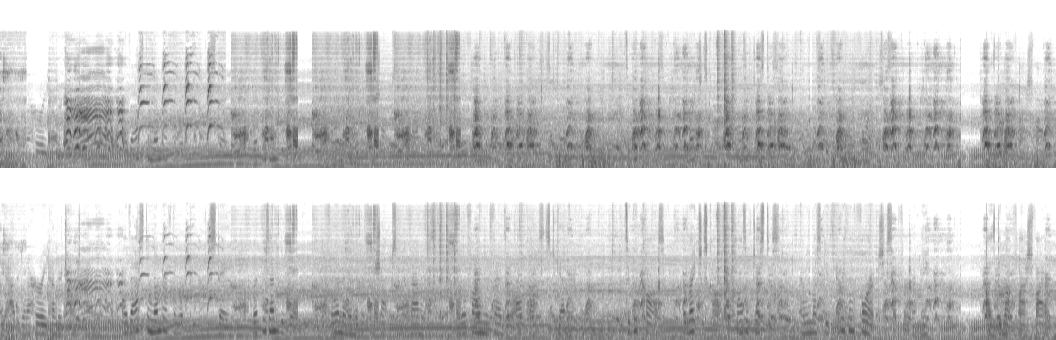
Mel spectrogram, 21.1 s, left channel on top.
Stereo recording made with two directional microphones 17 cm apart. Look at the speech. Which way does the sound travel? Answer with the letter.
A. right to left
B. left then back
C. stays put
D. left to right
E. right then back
C.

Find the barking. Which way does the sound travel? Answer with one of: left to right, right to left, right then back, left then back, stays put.
stays put.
